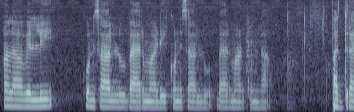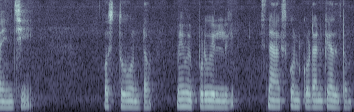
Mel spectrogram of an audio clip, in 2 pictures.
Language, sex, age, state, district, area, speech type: Telugu, female, 18-30, Andhra Pradesh, Eluru, rural, spontaneous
